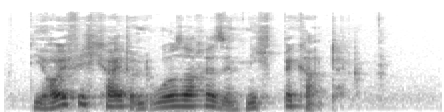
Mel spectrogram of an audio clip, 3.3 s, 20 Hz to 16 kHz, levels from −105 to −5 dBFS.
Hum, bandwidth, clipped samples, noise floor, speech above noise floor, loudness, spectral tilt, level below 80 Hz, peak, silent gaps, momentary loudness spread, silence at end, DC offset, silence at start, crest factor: none; 10 kHz; under 0.1%; -72 dBFS; 40 dB; -32 LUFS; -7 dB/octave; -72 dBFS; -14 dBFS; none; 14 LU; 0.8 s; under 0.1%; 0.25 s; 18 dB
